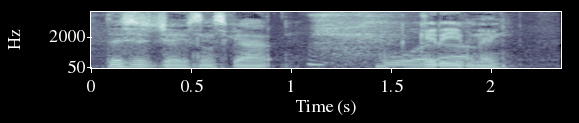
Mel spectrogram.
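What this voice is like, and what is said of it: Smooth radio announcer voice. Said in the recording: “Doing a great radio voice ... sounded so smooth”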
